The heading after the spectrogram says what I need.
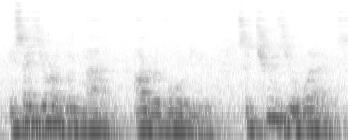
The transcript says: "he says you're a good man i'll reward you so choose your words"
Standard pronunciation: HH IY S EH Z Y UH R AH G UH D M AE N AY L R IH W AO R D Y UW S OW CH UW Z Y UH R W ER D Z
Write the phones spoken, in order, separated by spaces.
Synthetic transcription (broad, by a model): HH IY S EH Z Y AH R AH G UH D M AE N AY L R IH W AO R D Y UW S OW CH UW Z Y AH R W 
